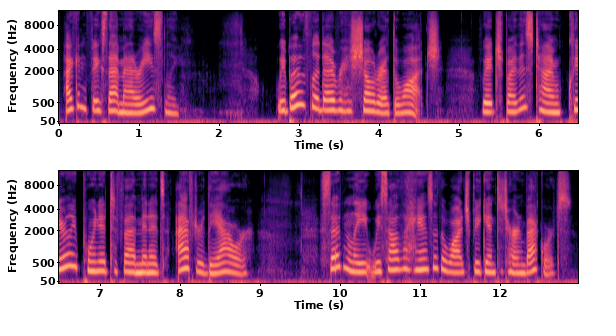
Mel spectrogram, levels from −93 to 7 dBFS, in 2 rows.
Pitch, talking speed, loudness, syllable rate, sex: 270 Hz, 180 wpm, -17 LUFS, 5.3 syllables/s, female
